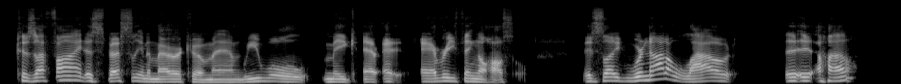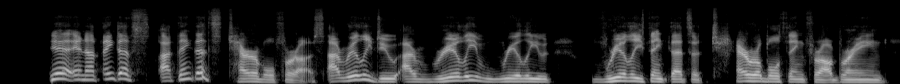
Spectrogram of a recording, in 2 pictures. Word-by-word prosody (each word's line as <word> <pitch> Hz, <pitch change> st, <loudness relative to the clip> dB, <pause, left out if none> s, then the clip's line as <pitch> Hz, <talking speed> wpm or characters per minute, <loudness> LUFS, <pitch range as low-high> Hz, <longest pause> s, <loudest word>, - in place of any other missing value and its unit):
'Cause 165 Hz, -2 st, -1 dB
I 170 Hz, -, +2 dB
find, 190 Hz, 0 st, +1 dB
especially 155 Hz, +1 st, -1 dB
in 135 Hz, -, -1 dB
America, 120 Hz, -2 st, +1 dB
man, 110 Hz, 0 st, -1 dB
we 130 Hz, +6 st, 0 dB
will 135 Hz, -6 st, -2 dB
make 125 Hz, -3 st, -1 dB
e 120 Hz, -, +3 dB
e 135 Hz, -, -1 dB, 0.2 s
everything 140 Hz, 0 st, 0 dB
a -, -, +2 dB
hustle. -, -, -4 dB, 0.6 s
It's 140 Hz, -2 st, -3 dB
like 170 Hz, -2 st, +1 dB
we're 160 Hz, +5 st, +2 dB
not 220 Hz, +6 st, +2 dB
allowed 160 Hz, -, +1 dB, 0.5 s
eh 165 Hz, +1 st, +2 dB
eh -, -, +1 dB
huh? 170 Hz, +2 st, +1 dB, 1.0 s
Yeah, 255 Hz, +2 st, +4 dB
and 220 Hz, -1 st, +2 dB
I 210 Hz, -, +3 dB
think 250 Hz, +3 st, -1 dB
that's 250 Hz, -7 st, -2 dB
I 165 Hz, +1 st, +2 dB
think 235 Hz, +8 st, -3 dB
that's 265 Hz, -4 st, -1 dB
terrible 135 Hz, -5 st, 0 dB
for -, -, -2 dB
us, -, -, -6 dB
I -, -, +4 dB
really 195 Hz, +6 st, +2 dB
do. 135 Hz, -1 st, +1 dB
I 125 Hz, -, +3 dB
really, 140 Hz, +11 st, +1 dB
really, 135 Hz, -2 st, 0 dB, 0.6 s
really 155 Hz, +1 st, +4 dB
think 130 Hz, -1 st, 0 dB
that's 120 Hz, -2 st, +1 dB
a 110 Hz, -, -4 dB, 0.3 s
terrible 140 Hz, -2 st, +4 dB
thing 120 Hz, -2 st, -2 dB
for 110 Hz, -, -1 dB
our 100 Hz, 0 st, +4 dB
brain, 110 Hz, -1 st, 0 dB
140 Hz, 165 wpm, -23 LUFS, 125-170 Hz, 1.0 s, Yeah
